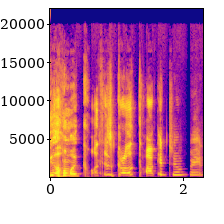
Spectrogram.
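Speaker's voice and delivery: high, squeaky mock gushing; starstruck boy. Boy thinking about the girl talking to him, high starstruck squeak. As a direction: imitate an awed, flustered boy. Mimicking boy thrilled by girl's attention.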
